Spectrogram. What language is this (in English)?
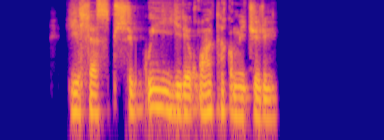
Kabardian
